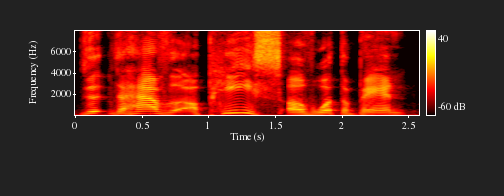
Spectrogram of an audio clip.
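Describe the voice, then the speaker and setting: An American man hosting a podcast in casual chat, halting and often reworking his phrases as he goes. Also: fairly high pitch, expressive, a bit bright, no room sound. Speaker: podcast host.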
